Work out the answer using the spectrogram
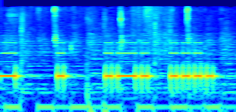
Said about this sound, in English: Oh gosh, okay, here's the Morse code, jeez. If I could focus, I can get this code, okay?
